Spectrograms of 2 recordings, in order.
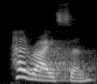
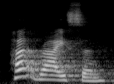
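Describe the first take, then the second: First: Said in the usual way. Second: Slow "Horizon" as ho, ri, zon; broken into syllables. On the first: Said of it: "let's pronounce these words once". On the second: Shown as a demonstration. Teacher having learners pronounce along, "Horizon" slow and split. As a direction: sound out each beat of "Horizon". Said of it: "break them into syllables".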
